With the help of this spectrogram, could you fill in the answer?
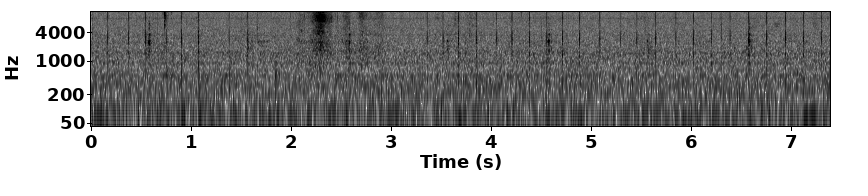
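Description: A fineliner pen tip is tapped rapidly on a flat sheet of white drawing paper resting on a table, making dots. A quiet, steady run of light, bright ticks patters over a soft hiss, with one slightly louder tap near the middle.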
